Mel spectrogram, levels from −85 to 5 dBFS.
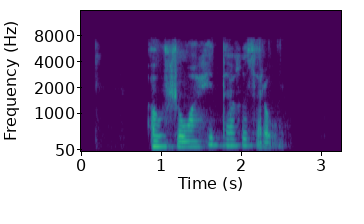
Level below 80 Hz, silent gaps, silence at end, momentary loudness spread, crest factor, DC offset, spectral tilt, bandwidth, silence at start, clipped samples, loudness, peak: -78 dBFS; 0.64-0.83 s; 0.75 s; 9 LU; 22 dB; under 0.1%; -4.5 dB/octave; 8 kHz; 0.2 s; under 0.1%; -34 LUFS; -16 dBFS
